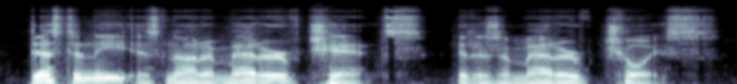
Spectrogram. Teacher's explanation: Of course, you will want to emphasize destiny, for it is the principal idea in your declaration. And you will put some emphasis on not, else your hearers may think you are affirming that destiny is a matter of chance. · And you will put some emphasis on not, else your hearers may think you are affirming that destiny is a matter of chance. By all means, you must emphasize chance, for it is one of the two big ideas in the statement. Another reason why chance takes emphasis is that it is contrasted with choice in the next sentence.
